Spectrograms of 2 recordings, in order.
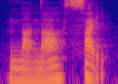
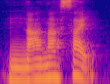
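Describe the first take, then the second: Both takes have the same delivery.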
